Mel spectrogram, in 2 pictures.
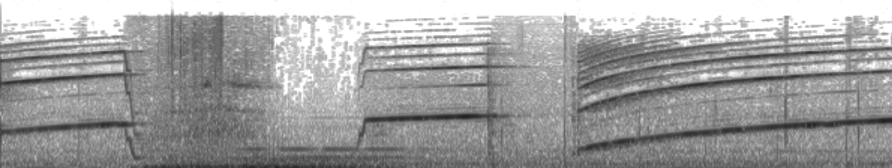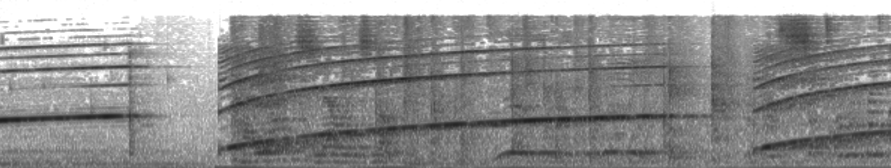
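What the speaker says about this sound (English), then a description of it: "Hey, do you hear that fire alarm?" A fire alarm in the Life is Strange video game wails in repeated rising sweeps, each tone climbing then holding, several cycles in a row with brief gaps, loud and alone.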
